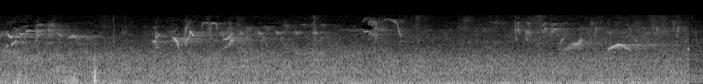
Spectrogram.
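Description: Birds chirping in short, scattered calls over a steady background hiss of street noise, with one sharp tap about a second in.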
